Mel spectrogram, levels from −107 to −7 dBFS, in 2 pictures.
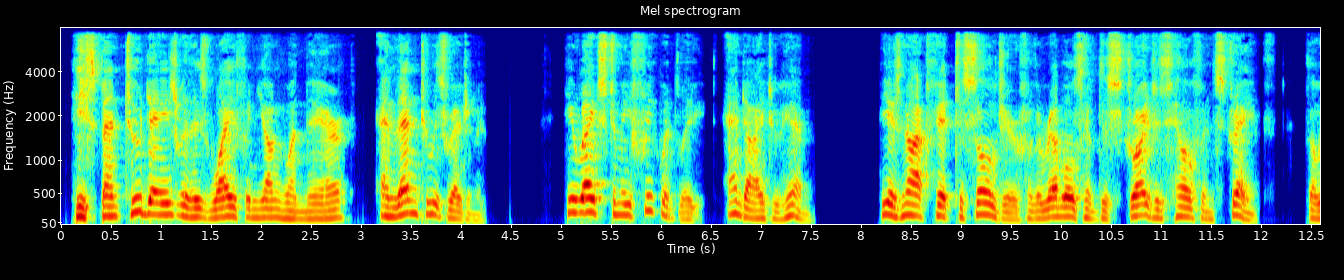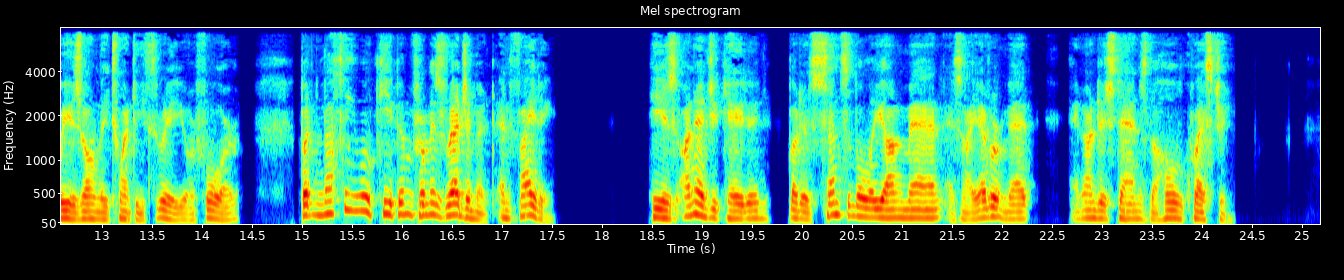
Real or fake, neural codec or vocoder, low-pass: fake; codec, 16 kHz in and 24 kHz out, 2.2 kbps, FireRedTTS-2 codec; 7.2 kHz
